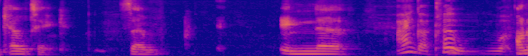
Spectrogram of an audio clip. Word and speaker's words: Celtic: ya no no cuz I pronounced it as Celtic rather than Celtic so in anger play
